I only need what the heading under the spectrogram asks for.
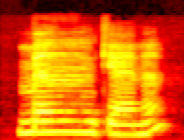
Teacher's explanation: من پر اخفاء، نون چھپائیں گے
